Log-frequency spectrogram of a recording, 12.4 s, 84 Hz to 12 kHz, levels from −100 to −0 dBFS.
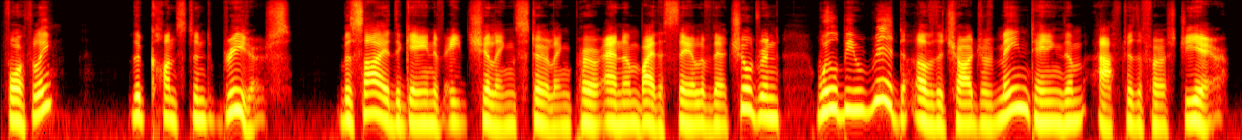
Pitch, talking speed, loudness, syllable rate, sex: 175 Hz, 155 wpm, -21 LUFS, 4.3 syllables/s, male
